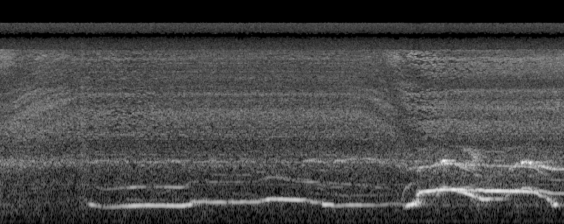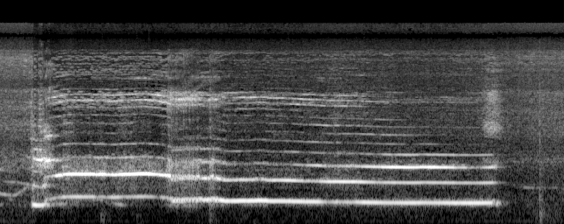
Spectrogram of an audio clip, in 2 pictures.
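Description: A large dog howls close by in long, wavering cries.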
